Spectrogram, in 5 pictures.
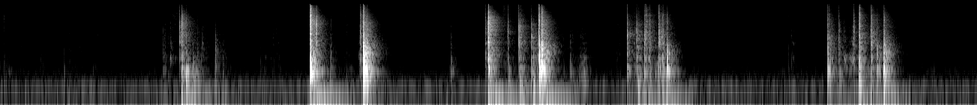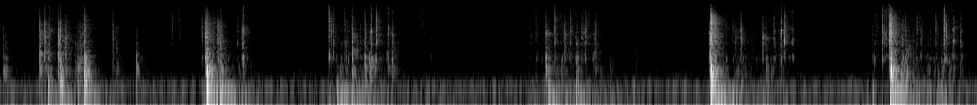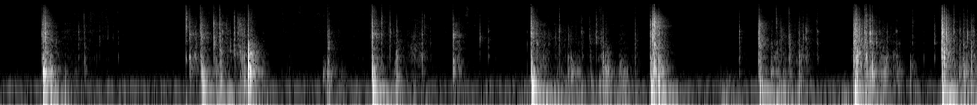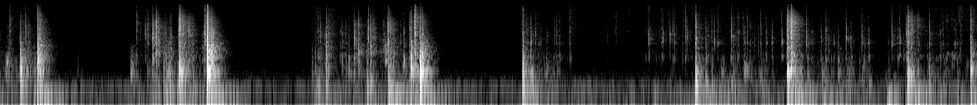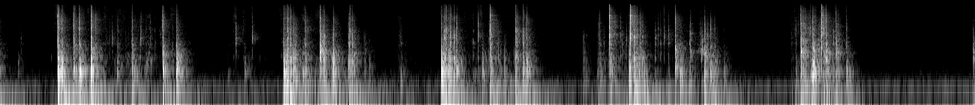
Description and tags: gamepad video game controller
Dropping a gamepad made of plastic from low altitude on a wooden surface, and pushing some buttons.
